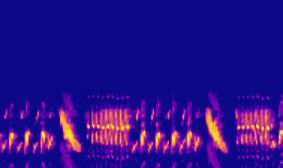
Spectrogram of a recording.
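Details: Campero song of a European goldfinch, meant for teaching novice decoy and contest birds; chirpy twitters alternate with sharp descending slurred notes and rapid buzzy trills, repeating in a patterned sequence.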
